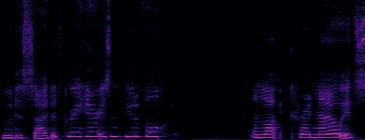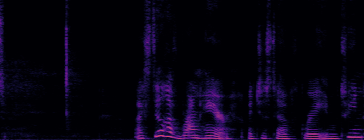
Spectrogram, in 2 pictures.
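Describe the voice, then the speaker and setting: Long, frequent pauses break up a woman's high-pitched speech, which moves through very wide pitch swings. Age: 20s. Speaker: vlogger. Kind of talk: casual vlog. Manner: hesitant, with filler words.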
